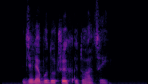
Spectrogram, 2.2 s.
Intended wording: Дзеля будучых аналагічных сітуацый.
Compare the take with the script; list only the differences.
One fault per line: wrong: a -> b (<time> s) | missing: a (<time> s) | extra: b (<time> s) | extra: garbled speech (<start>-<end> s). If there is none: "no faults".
missing: аналагічных (1.1 s)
